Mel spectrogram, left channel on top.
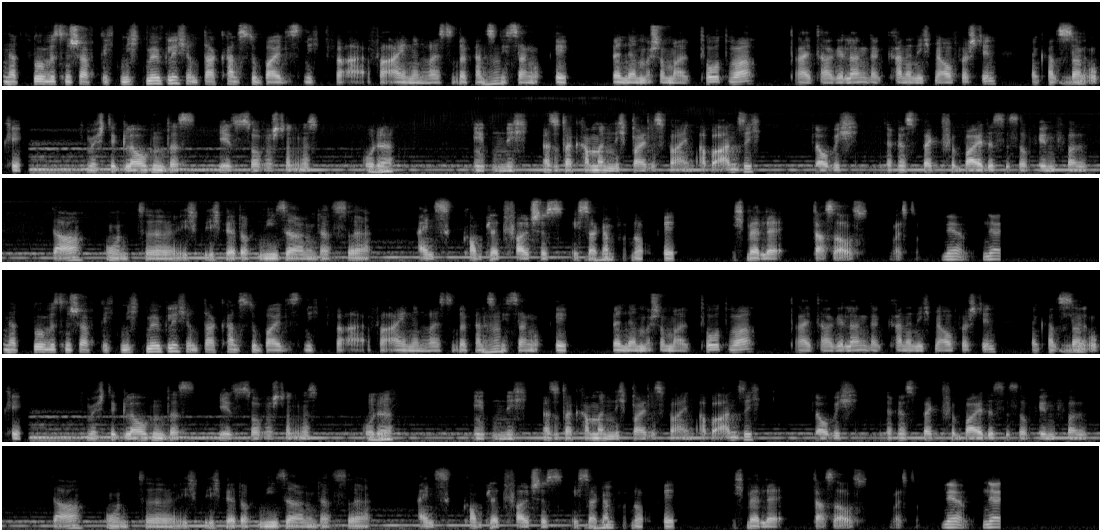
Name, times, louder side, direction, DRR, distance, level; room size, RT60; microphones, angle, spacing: voice 1, 0.0-5.7 6.1-7.5 7.9-9.9 10.3-11.2 11.8-12.9 13.2-14.1 14.6-14.9 15.7-18.6 19.1-19.5 19.8-21.8 22.5-25.7 26.1-28.7 29.3-29.8 30.1-30.6 30.9-31.0, left 2 dB, 40° left, 1.9 m, -24 dB
sound 1, 11.2-27.8, left 1 dB, 60° left, 5.2 m, -33 dB
voice 2, 31.4-31.9, right 2 dB, 85° right, 2.0 m, -26 dB
head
